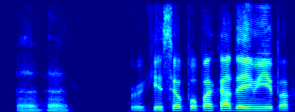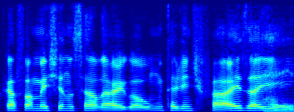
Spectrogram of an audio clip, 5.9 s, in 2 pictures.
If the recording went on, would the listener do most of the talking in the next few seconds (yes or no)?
yes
